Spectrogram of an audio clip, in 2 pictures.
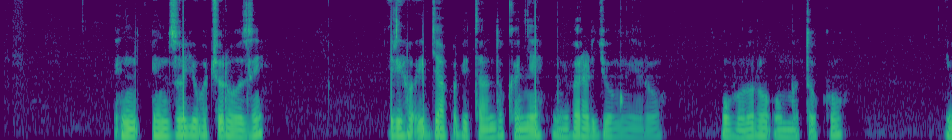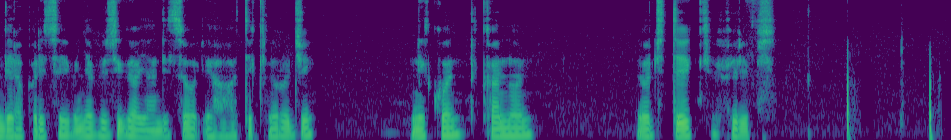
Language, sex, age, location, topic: Kinyarwanda, male, 18-24, Kigali, finance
